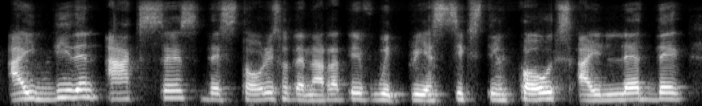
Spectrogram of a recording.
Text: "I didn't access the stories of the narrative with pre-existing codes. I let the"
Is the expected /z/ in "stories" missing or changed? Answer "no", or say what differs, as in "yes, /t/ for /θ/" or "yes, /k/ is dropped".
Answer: yes, /s/ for /z/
